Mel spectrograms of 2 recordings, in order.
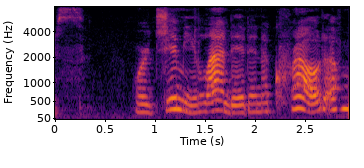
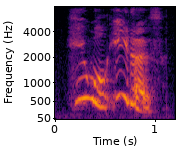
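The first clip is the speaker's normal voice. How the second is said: higher, louder squeaky cry; frightened Marsman; 11 semitones higher, 4 dB louder than usual. Acted. Marsman crying out in fear about the monster. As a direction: squeal it in alarm. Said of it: "cried Marsman three hundred sixty-five".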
